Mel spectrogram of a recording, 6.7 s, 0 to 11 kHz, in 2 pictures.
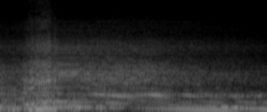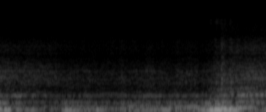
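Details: BMW E39 520i six with original ignition coils at 179k km: revs up and drops back unevenly with a stumbling pulse; misfire from failing coils.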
